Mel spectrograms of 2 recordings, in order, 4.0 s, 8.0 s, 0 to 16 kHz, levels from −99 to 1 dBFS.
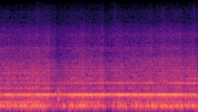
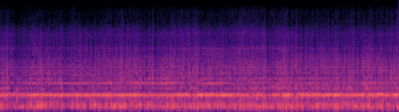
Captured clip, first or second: first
